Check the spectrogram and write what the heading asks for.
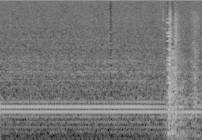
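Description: Egg incubator's fan running with a steady whine of several close tones, with a single knock near the end as the incubator or an egg is handled.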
